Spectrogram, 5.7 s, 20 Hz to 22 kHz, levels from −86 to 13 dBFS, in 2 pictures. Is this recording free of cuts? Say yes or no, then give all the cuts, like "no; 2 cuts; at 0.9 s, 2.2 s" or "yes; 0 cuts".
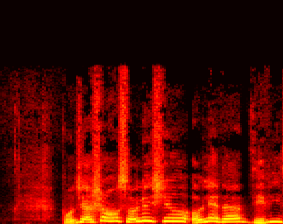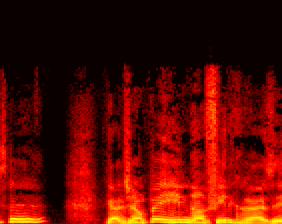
yes; 0 cuts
